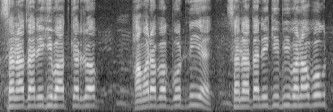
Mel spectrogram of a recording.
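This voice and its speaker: His delivery is brisk and flat, his voice high and fairly bright. He cuts in repeatedly during a heated street interview, arguing his case on a city sidewalk. Bystanders gather and murmur in the background.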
